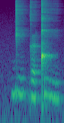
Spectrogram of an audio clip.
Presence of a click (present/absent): present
